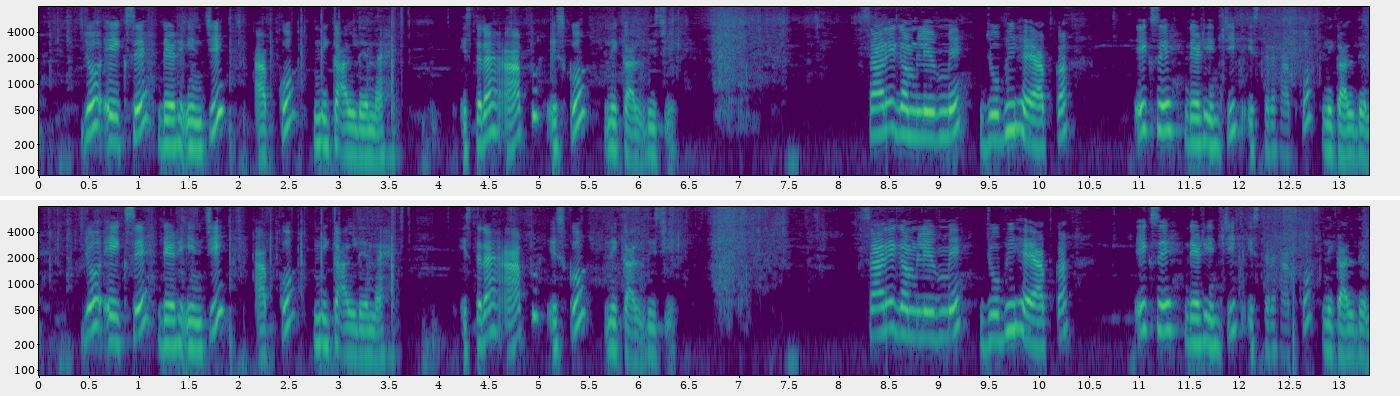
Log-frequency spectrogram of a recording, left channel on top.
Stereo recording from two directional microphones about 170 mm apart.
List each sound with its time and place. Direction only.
0.5 s speech: 40° left (ahead or behind)
8.3 s speech: 40° left (ahead or behind)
